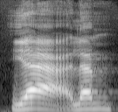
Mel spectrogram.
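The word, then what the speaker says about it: يعلم: Алам я'лам би анна Аллаха яра. Алам я'лам. Айн мягкая, такой скользящая остановка. Я'лам, я'лам, чтобы не было.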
